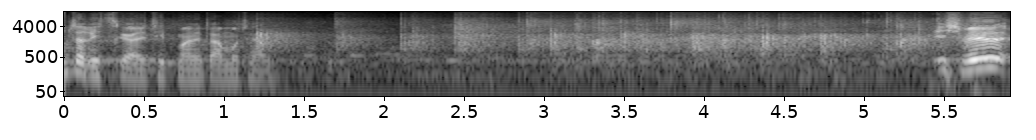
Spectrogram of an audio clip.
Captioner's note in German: Beifall bei der SPD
